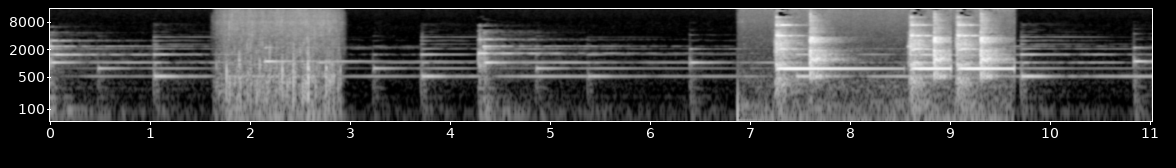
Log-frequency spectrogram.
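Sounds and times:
soft piano music: 0.0 - 11.0
electric doorbell ringing: 7.1 - 9.7.

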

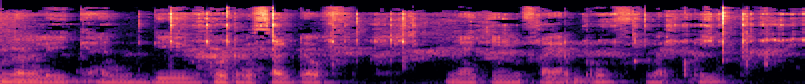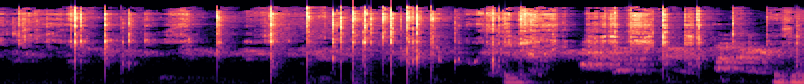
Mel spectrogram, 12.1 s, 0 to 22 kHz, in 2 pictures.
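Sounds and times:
spatula clinking against glass: 4.7 - 12.0.

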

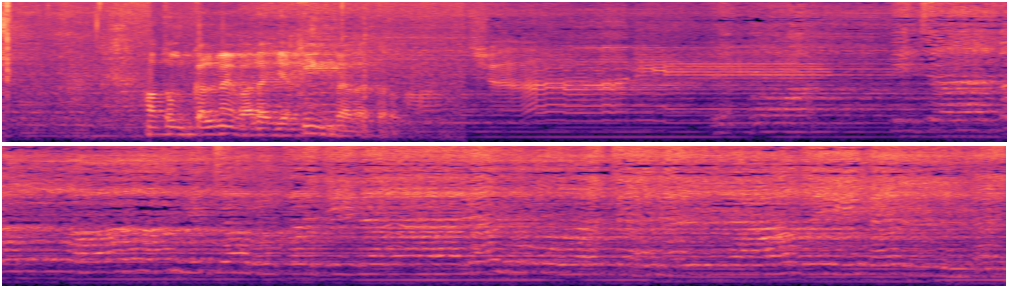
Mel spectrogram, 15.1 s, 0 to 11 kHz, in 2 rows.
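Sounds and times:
chanted melodic vocals: 0.0 - 15.0
steady low drone: 0.0 - 15.0.

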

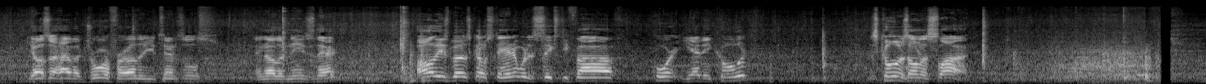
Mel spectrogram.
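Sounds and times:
cooler sliding and rolling: 0.0 - 11.6.

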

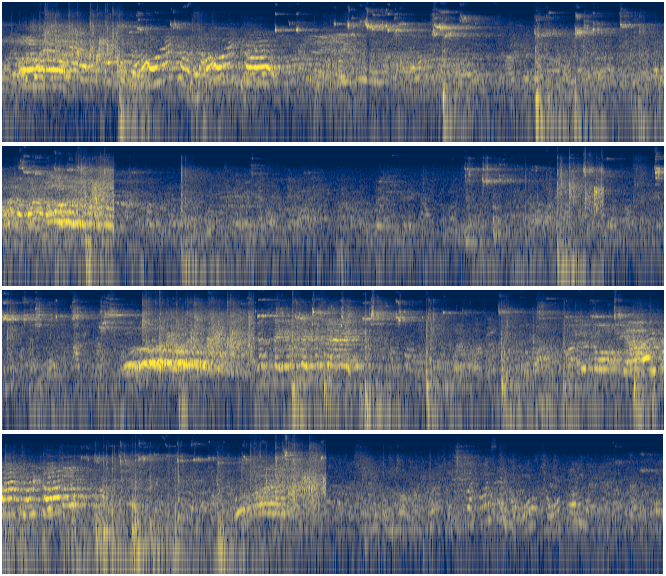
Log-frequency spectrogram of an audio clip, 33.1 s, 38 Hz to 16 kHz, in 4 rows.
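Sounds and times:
sneaker squeaks: 1.4 - 2.7, 3.3 - 10.8, 14.0 - 18.2, 19.7 - 29.0, 32.4 - 33.0.

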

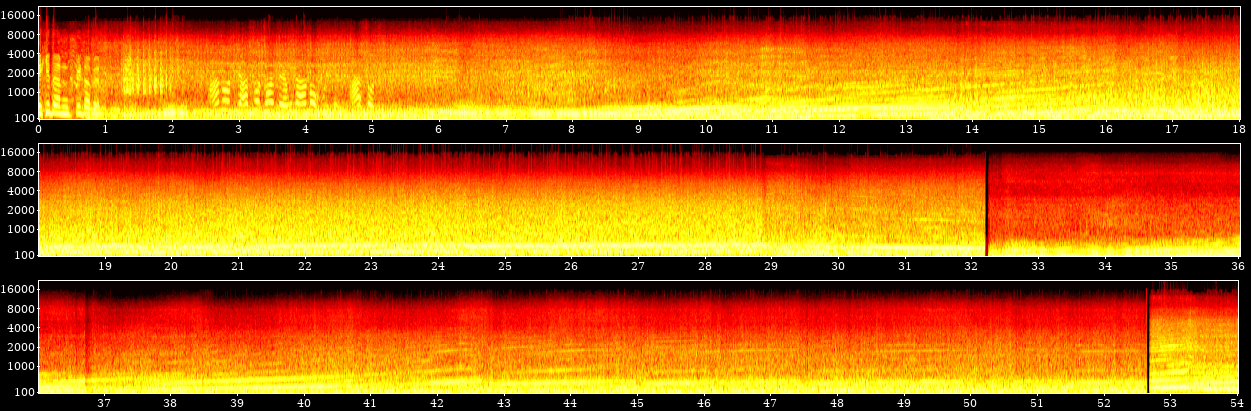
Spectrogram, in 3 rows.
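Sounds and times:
wind rush: 0.0 - 54.0
motorcycle engine revving through gears: 0.5 - 54.0.

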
